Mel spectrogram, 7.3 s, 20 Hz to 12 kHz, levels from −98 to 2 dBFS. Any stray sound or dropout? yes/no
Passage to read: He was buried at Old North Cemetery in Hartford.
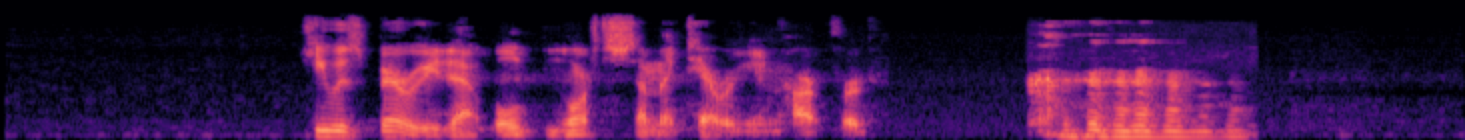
yes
